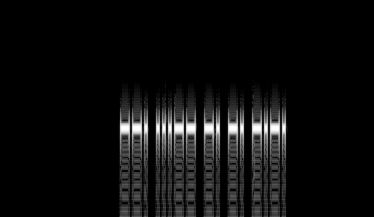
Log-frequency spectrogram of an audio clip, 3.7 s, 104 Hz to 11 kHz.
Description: Morse code, heard as a keyed tone, about 37 wpm, 700 Hz. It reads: G3NNC
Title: DXCC-100 Call Signs - 5 Characters - 40wpm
